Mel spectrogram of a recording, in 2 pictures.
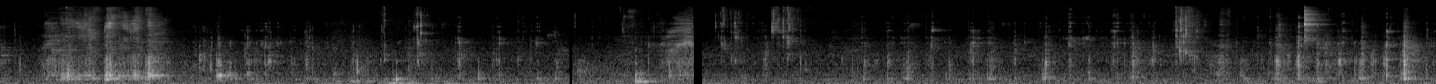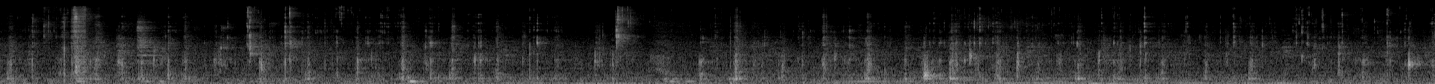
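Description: Close-up eating sounds: mouth-noisy chewing and biting of soft food such as steamed egg and rice ball. Chopsticks and a spoon click against the plastic containers.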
